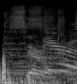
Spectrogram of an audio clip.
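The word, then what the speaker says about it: Cero: Sarah. C-E-R-O. Oh, zero. Sarah. Sarah Mac. Like how they say it in Spanish.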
